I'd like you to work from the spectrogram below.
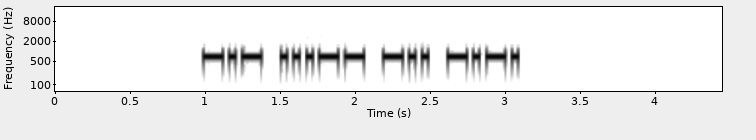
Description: Morse code, heard as a keyed tone, about 28 wpm, 700 Hz. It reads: K3DC
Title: USA Call Signs - 4 Characters - 28wpm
